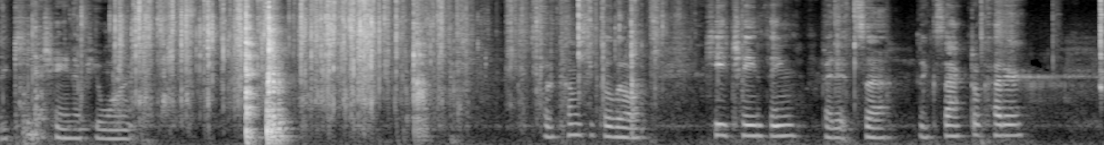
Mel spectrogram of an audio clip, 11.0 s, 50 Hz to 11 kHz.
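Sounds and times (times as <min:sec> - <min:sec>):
plastic bag crinkling: 0:00.0 - 0:07.4
scissors cutting plastic: 0:00.1 - 0:06.6.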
